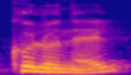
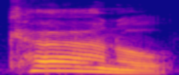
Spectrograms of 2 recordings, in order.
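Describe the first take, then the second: First: COLONEL said the French way, "ko-lo-nel"; French "colonel", ending up; French pronunciation. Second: COLONEL said like "kernel"; English "colonel" with the middle swallowed; English pronunciation. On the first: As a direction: say colonel with three full French syllables. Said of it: "d'origine française". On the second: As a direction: say colonel in two syllables, ker-nel. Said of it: "qui se prononce en anglais". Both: Shown as a demonstration.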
